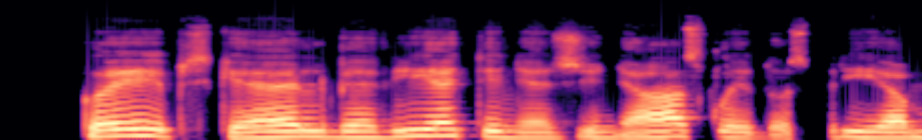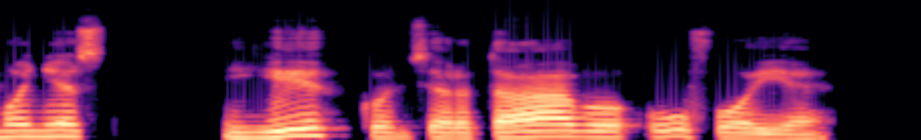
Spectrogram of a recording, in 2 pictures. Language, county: Lithuanian, Utena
